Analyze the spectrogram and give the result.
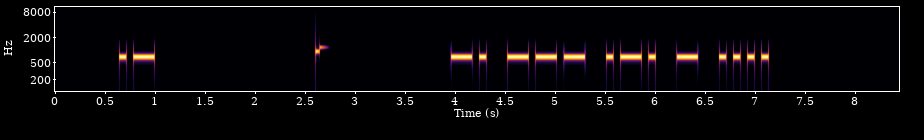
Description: Morse code, heard as a keyed tone, about 17 wpm, 700 Hz. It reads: A NORTH
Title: Top 300 Words 17wpm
